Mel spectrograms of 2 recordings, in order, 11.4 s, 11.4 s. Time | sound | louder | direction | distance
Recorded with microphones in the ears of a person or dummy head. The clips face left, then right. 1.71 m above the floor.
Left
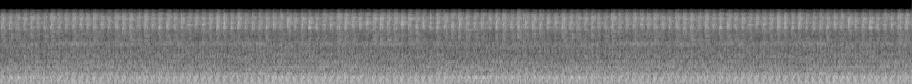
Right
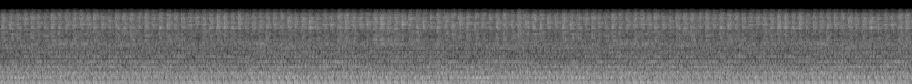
0.0 | an engine running | left 7 dB | 65° left (ahead or behind) | 1.0 m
